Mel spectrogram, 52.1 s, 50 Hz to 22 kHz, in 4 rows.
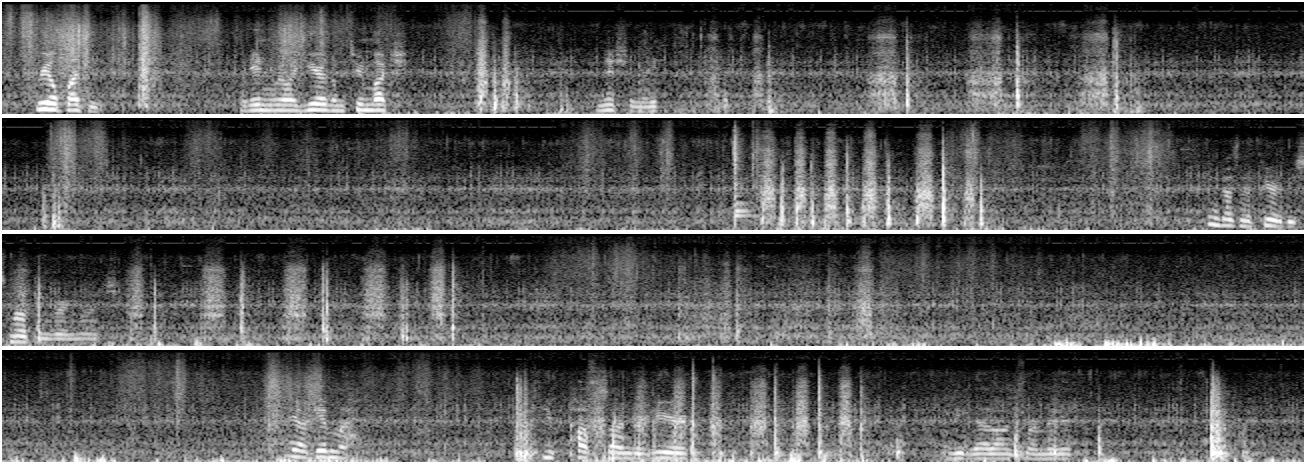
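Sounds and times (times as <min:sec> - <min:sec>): bellows puffing air: 0:00.0 - 0:11.5, 0:18.0 - 0:24.8, 0:25.5 - 0:36.3, 0:40.9 - 0:51.7.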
